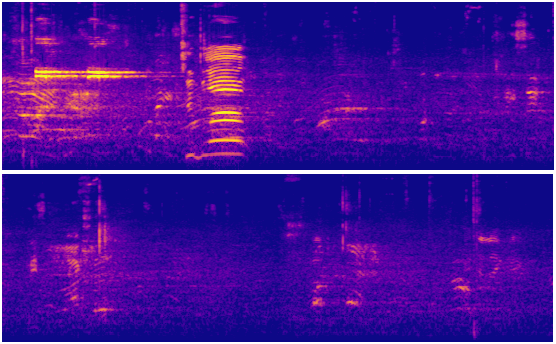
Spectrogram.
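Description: Men and women shout encouragement from the sidelines in a large echoing hall.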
